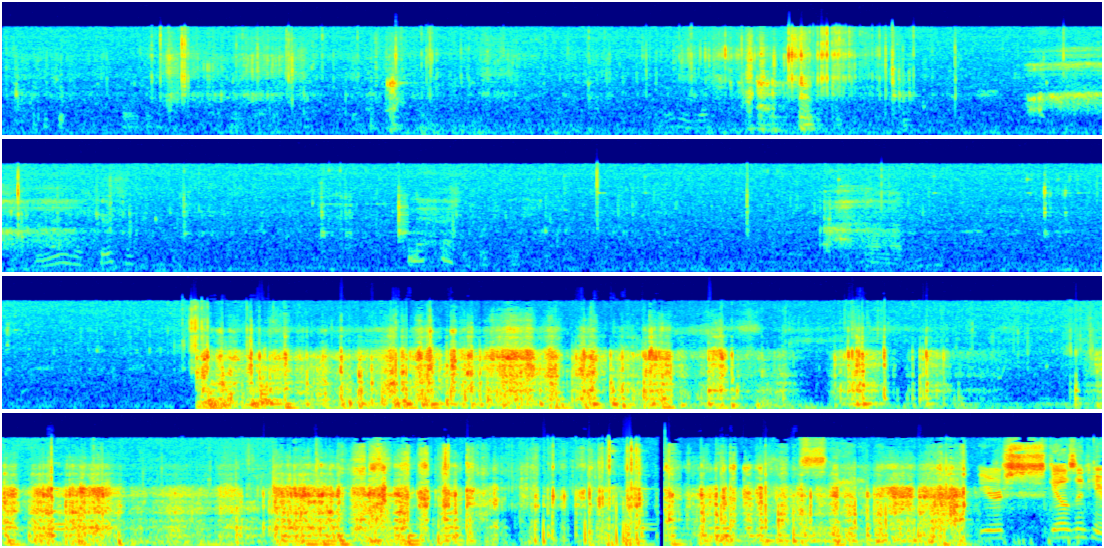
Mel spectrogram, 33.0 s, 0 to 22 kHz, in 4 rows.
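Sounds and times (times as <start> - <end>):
camera handling scraping: 17.9 - 32.1.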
